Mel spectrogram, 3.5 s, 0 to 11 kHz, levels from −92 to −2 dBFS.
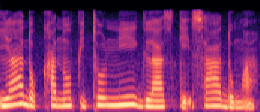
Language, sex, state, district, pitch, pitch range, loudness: Garo, female, Meghalaya, West Garo Hills, 205 Hz, 185-220 Hz, -12 LUFS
